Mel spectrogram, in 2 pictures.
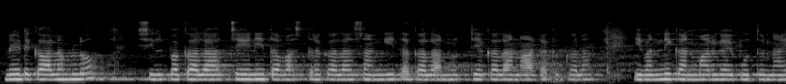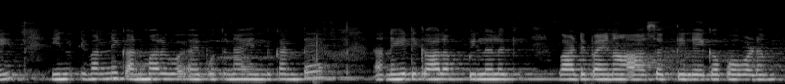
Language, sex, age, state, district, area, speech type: Telugu, female, 18-30, Telangana, Warangal, rural, spontaneous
